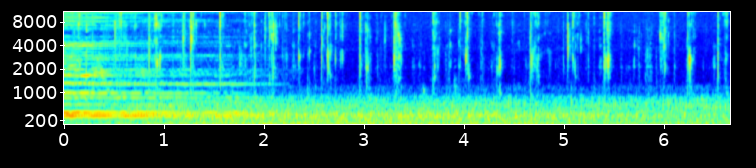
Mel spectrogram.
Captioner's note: brooding music; flesh squelching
